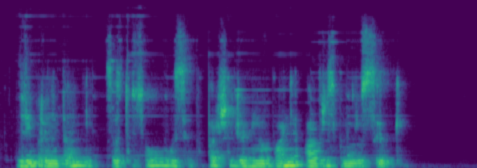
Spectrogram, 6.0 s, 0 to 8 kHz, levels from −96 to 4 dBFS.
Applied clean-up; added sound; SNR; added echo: neural mask model DeepFilterNet 3.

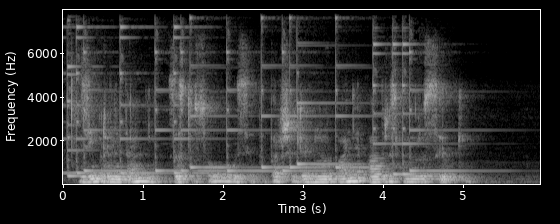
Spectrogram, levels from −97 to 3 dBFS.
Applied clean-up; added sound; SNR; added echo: none; Doorbell; 11 dB; reverberation time 0.8 s.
